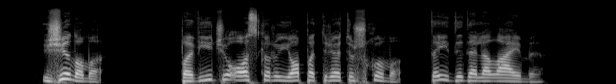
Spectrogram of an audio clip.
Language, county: Lithuanian, Panevėžys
